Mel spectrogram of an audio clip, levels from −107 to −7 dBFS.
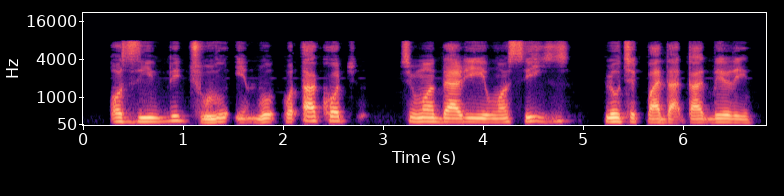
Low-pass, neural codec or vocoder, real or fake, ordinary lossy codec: none; codec, 16 kHz, 0.5 kbps, FunCodec, trained on LibriTTS, 25 frames a second; fake; none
